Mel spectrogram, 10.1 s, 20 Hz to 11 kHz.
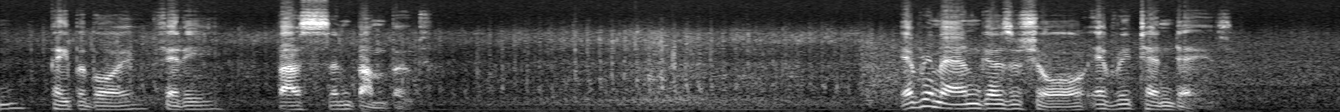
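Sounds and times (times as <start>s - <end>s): helicopter engine and rotor: 0.0s - 9.3s.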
